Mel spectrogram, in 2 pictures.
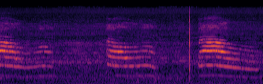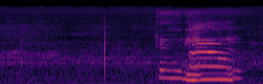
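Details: Stray and domestic cats around a house in spring; a series of drawn-out meows with clear harmonics, some falling in pitch, repeated with pauses, ending in a longer wavering, warbling meow.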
